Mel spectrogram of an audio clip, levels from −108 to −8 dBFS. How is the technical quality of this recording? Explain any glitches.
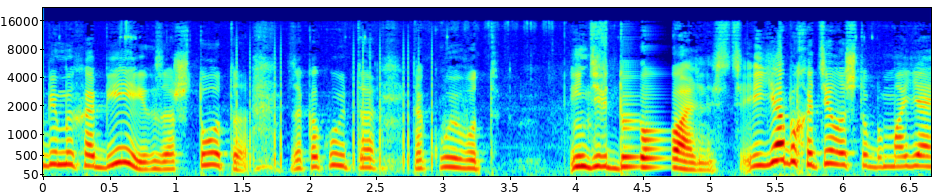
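Two kinds of fault affect the recording: a burst of clicks and a pair of short freezes.

From 1.45 to 2.93 s, a train of clicks, likely interference or a faulty connection, injects about ten similar pulses at an uneven 7.5 per second. They tick roughly 5 dB above the sound.

At 4.35 to 4.50 s and 4.52 to 4.74 s, a call audio freeze occurs, likely from delayed packets draining the jitter buffer. The receiver stretches the last sound for 126 ms, then 198 ms, as a fading buzz or hiss. Nothing is lost, but the audio resumes later.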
